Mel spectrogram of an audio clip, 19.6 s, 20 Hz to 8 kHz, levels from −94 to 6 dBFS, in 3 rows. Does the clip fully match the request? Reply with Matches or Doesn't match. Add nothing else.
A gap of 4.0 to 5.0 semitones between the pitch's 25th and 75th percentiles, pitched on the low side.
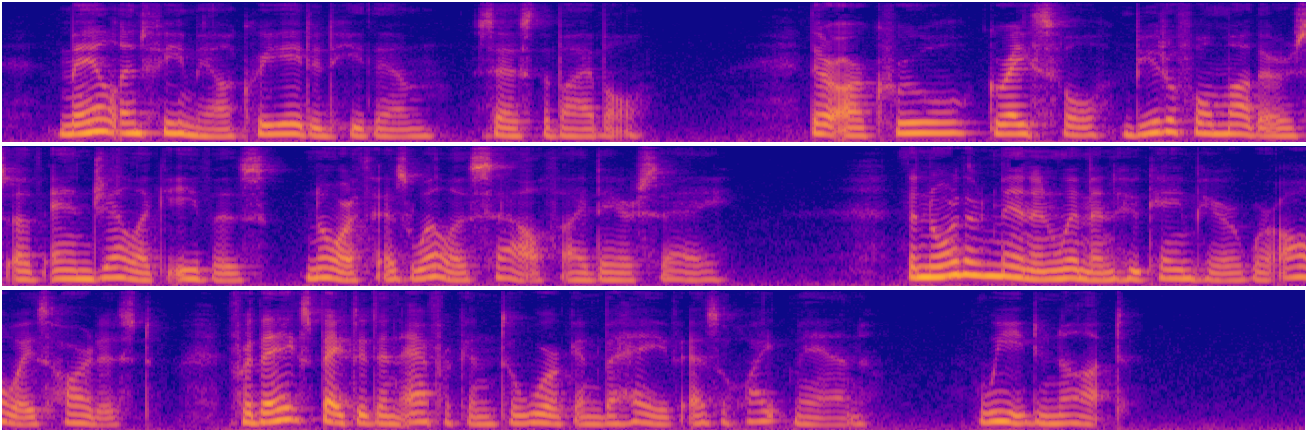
Doesn't match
